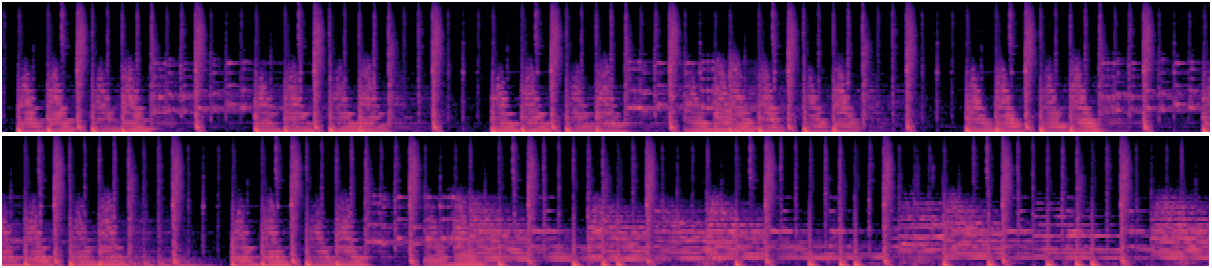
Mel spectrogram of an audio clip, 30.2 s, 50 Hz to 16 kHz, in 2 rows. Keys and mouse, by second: 0.4 e, 2.3 g, 3.7 f, 4.1-4.6 middle drag, 4.8 Tab, 5.7 KP_1, 6.8 shift+a, 8.5 s, 9.1 g, 10.7 middle click, 10.9 g, 12.5 KP_1, 13.4 s, 15.5 r, 17.5 s, 19.0-19.4 middle drag, 19.5 g, 20.8 KP_1, 21.8 g, 22.7 r, 24.1 g, 25.0 g, 27.1 click, 28.0 click.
